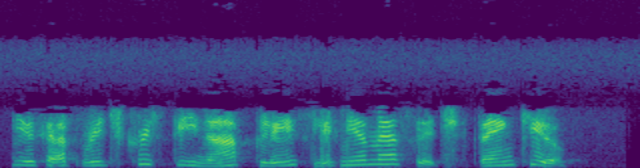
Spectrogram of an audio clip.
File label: voicemail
